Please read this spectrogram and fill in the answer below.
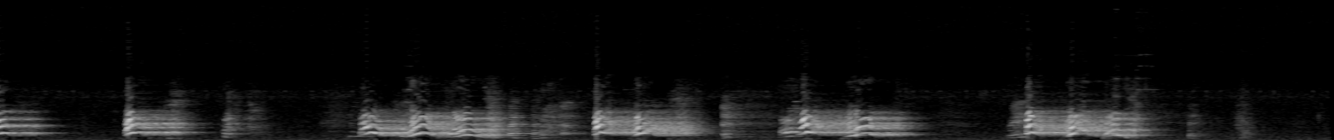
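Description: Brittany spaniel barking in about six quick runs of barks, each a second or so long with short pauses between, at a foam puzzle mat that frightens it: fearful alarm barking.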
